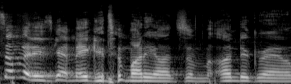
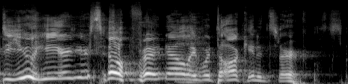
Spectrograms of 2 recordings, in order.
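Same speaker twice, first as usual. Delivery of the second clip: mock exasperated rant; 8 semitones higher, 8 dB louder than usual. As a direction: replay the frustration at the agent, half laughing. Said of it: "I'm like".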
